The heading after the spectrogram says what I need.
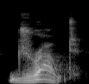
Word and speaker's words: drought: jump, plus the R, drought. We see the OU making the OW sound like out and about, drought. And the T is a stop T, drought. And remember, GH together is silent.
